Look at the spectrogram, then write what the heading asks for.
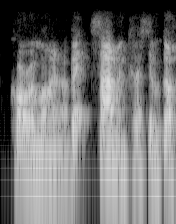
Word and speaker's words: Coraline: was we saying I I was saying coralan I think that was my fault sorry guys that was me but because I've not seen it I wasn't sure how to pronounce it Coraline I bet Salon Cy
